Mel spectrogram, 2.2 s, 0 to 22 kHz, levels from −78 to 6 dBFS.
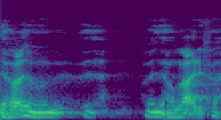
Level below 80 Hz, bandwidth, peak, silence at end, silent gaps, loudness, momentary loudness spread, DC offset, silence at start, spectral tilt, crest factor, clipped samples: -72 dBFS; 12 kHz; -6 dBFS; 0 s; none; -23 LUFS; 15 LU; under 0.1%; 0 s; -6 dB/octave; 18 dB; under 0.1%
